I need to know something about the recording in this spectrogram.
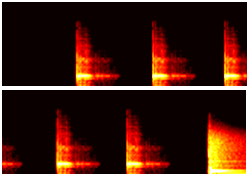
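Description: A game countdown beeps once a second.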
